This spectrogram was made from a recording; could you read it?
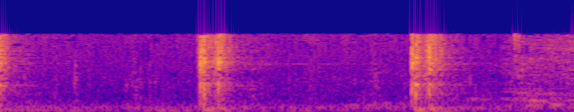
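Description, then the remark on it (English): Two sharp, loud mechanical clacks about a second apart over a low background rumble, slow, deliberate strokes as someone types on a typewriter. No one speaks. “I really must do a bit of typing.”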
